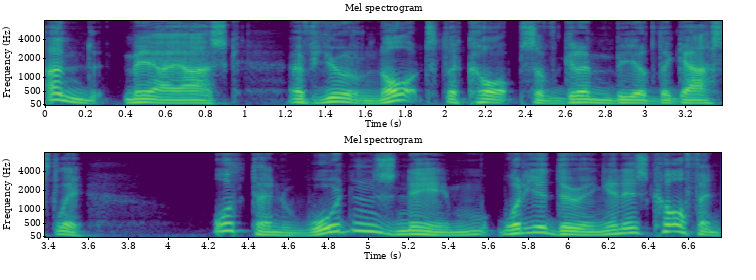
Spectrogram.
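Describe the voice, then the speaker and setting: Using a put-on character voice, a man booms at a medium pitch and moderate pace with lively intonation in a dry, close sound with no echo. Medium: read story. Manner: hearty, booming.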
